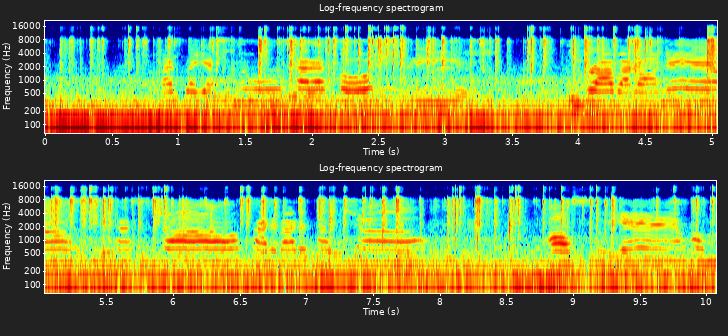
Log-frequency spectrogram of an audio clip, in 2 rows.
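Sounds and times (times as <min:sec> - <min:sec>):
bonfire crackling: 0:00.0 - 0:10.0
steady low rumble: 0:00.0 - 0:10.0.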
